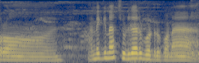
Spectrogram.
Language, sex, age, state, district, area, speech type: Tamil, female, 18-30, Tamil Nadu, Thanjavur, rural, spontaneous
